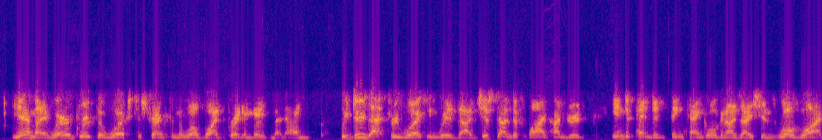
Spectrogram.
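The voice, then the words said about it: Australian accent. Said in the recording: “his Aussie accent”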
